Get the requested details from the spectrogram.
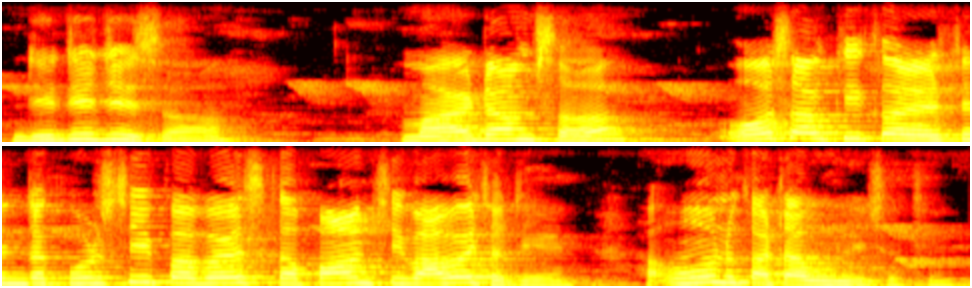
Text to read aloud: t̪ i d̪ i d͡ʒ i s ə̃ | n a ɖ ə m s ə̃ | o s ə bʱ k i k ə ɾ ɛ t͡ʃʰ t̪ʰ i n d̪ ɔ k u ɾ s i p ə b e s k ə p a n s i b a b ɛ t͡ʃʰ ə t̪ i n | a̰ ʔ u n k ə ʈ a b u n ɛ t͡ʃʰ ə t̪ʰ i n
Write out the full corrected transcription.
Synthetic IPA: d̪ i d̪ i d͡ʒ i s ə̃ | m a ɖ ə m s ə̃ | o s ə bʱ k i k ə ɾ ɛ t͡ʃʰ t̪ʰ i n t̪ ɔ k u ɾ s i p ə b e s k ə p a n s i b a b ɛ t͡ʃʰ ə t̪ i n | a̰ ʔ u n k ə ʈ a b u n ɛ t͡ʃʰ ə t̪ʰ i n

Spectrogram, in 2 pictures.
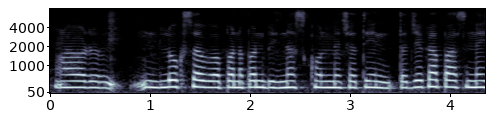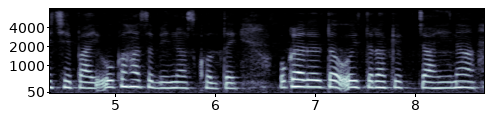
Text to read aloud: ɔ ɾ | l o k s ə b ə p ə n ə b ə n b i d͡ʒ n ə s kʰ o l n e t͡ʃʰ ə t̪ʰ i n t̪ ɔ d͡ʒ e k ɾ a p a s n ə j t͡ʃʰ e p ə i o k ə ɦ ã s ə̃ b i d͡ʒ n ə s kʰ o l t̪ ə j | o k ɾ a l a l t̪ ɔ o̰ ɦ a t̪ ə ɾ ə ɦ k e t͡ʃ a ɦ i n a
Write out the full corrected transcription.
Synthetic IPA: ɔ ɾ | l o k s ə b ə p ə n ə p ə n b i d͡ʒ n ə s kʰ o l n e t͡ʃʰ ə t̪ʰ i n t̪ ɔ d͡ʒ e k ɾ a p a s n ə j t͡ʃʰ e p a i o k ə ɦ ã s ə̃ b i d͡ʒ n ə s kʰ o l t̪ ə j | o k ɾ a l e l t̪ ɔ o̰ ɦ i t̪ ə ɾ ə ɦ k e t͡ʃ a ɦ i n a

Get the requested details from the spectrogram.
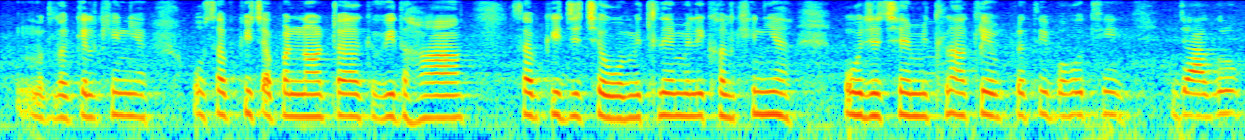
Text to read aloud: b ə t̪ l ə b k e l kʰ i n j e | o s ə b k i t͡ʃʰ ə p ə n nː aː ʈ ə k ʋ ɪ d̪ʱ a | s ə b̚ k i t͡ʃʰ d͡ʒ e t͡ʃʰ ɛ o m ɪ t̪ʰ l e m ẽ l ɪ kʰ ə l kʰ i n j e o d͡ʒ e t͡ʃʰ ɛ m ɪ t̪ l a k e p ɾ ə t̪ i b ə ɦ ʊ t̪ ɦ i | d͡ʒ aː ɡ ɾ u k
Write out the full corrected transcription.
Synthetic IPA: m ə t̪ l ə b k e l kʰ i n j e | o s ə b k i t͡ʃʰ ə p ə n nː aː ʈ ə k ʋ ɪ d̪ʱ a | s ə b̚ k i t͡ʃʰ d͡ʒ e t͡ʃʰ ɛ o m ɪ t̪ʰ l e m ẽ l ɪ kʰ ə l kʰ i n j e o d͡ʒ e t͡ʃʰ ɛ m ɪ t̪ʰ l a k e p ɾ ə t̪ i b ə ɦ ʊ t̪ ɦ i | d͡ʒ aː ɡ ɾ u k

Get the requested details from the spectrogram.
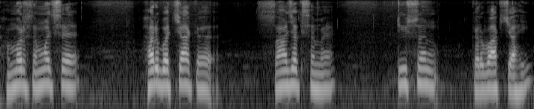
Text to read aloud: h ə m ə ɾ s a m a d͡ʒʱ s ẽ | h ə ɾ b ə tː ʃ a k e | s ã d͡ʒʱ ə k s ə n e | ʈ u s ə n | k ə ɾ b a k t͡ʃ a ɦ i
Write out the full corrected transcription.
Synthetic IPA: h ə m ə ɾ s ə m ə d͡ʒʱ s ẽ | h ə ɾ b ə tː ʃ a k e | s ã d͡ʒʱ ə k s ə m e | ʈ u s ə n | k ə ɾ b a k t͡ʃ a ɦ i

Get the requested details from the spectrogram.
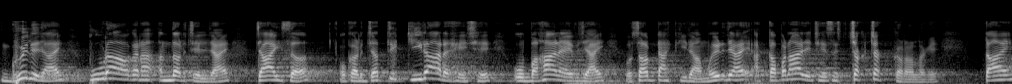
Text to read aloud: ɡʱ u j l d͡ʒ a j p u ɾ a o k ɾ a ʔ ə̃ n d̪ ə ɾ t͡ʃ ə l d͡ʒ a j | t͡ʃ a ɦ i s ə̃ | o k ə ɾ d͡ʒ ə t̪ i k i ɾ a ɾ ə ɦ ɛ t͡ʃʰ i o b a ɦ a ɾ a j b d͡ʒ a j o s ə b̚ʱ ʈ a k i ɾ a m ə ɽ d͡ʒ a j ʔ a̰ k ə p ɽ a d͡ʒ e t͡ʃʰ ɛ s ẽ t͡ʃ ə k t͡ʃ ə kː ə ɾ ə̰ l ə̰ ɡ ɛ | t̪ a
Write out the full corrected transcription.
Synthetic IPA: ɡʱ u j l d͡ʒ a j p u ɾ a o k ɾ a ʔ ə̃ n d̪ ə ɾ t͡ʃ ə l d͡ʒ a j | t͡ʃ a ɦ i s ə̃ | o k ə ɾ d͡ʒ ə t̪ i k i ɾ a ɾ ə ɦ ɛ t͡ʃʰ ɛ o b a ɦ a ɾ a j b d͡ʒ a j o s ə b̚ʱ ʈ a k i ɾ a m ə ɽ d͡ʒ a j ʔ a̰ k ə p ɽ a d͡ʒ e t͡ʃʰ ɛ s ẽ t͡ʃ ə k t͡ʃ ə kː ə ɾ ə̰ l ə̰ ɡ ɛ | t̪ a

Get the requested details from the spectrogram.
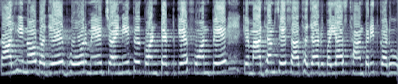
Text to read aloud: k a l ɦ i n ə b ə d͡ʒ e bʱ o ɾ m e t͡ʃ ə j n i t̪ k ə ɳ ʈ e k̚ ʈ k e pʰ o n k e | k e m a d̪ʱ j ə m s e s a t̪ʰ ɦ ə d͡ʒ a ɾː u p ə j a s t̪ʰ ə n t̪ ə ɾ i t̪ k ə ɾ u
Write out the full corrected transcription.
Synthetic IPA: k a l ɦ i n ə b ə d͡ʒ e bʱ o ɾ m e t͡ʃ ə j n i t̪ k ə ɳ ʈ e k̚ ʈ k e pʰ o n p e | k e m a d̪ʱ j ə m s e s a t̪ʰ ɦ ə d͡ʒ a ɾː u p ə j a s t̪ʰ a n t̪ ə ɾ i t̪ k ə ɾ u

